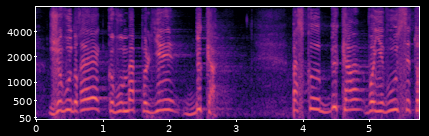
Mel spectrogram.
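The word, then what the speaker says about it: Bucca: de mon univers d'analyse donc je préférerais que vous prononciez buca et je vois que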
